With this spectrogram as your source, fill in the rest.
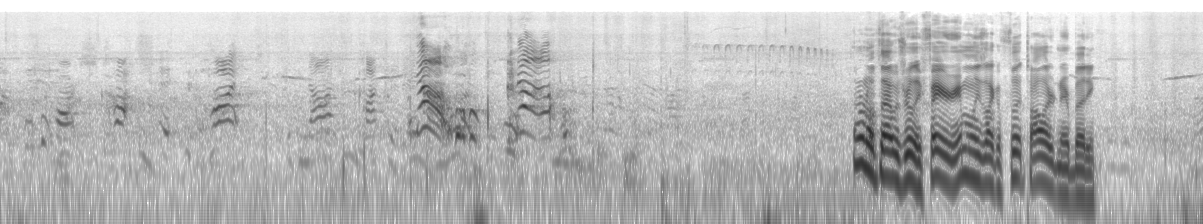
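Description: Children shout and call out while playing outdoors.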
